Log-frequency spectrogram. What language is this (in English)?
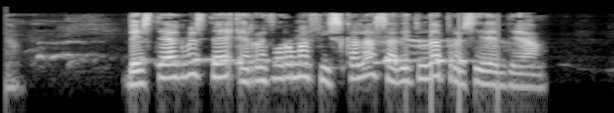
Basque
